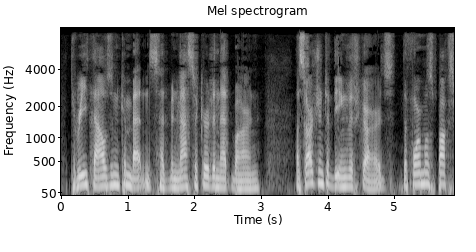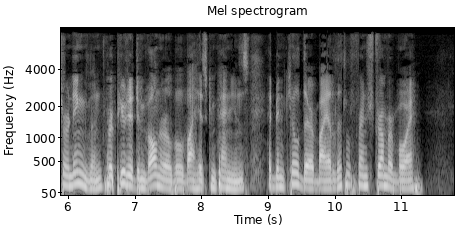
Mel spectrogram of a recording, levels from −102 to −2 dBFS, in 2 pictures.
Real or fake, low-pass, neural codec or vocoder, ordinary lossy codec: real; 7.2 kHz; none; AAC, 32 kbps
